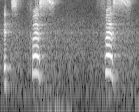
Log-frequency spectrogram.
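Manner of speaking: fis said with no L, ending on a clear s; silent L in fils. Shown as a demonstration. Teacher showing the silent L, fis said slowly. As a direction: drop the L: say "fis". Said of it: "L is silent here".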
